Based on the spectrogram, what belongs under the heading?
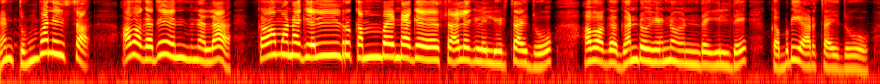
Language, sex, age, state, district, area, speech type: Kannada, female, 60+, Karnataka, Bangalore Rural, rural, spontaneous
